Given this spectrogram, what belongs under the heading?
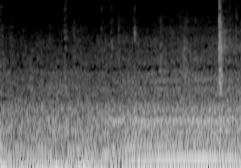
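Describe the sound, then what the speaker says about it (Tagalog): Heavy car engine rumble on a city boulevard at night in Cebu City, a red car driving in close by amid steady traffic noise, loud and continuous. "Itong pulang sasakyan dyan papasok"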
